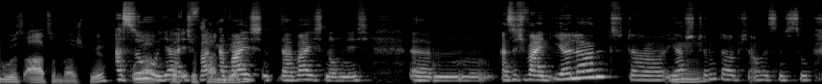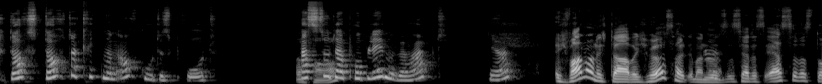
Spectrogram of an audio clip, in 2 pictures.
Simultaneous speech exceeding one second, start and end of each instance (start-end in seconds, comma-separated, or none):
1.1-2.5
